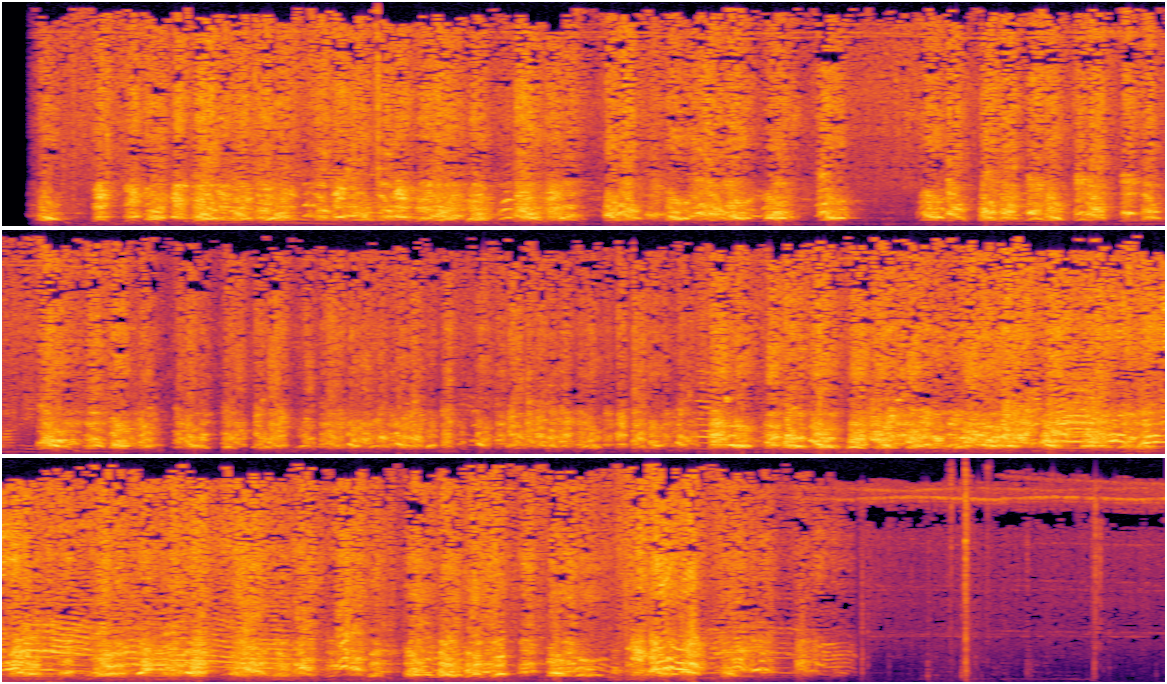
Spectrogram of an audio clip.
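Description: A pack of hunting dogs barking and yelping almost without pause, with short breaks about six and a half and nine seconds in; the din cuts off suddenly at the end.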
